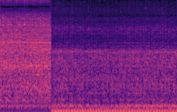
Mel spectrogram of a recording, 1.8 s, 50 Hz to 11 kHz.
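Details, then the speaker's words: John Deere 350B crawler dozer diesel, complete cold start after about 2 days sitting, no starting fluid, same small battery: fires instantly into a deep, steady idle without hesitation or misfire; healthy. "This is gonna be a complete cold start. It's been about 2 days since I ran this. I'm going to start it cold, no starting fluid, nothing, just to see what happens."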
